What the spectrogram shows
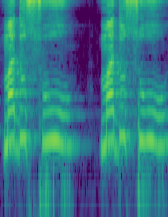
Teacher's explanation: देखो यहाँ पर मात्रा कैसे ध्यान रखनी है, मधु। धू में ऊ की मात्रा छोटी है और फिर सू की मात्रा बड़ी, तो कैसे खींचेंगे, मधुसू, मधुसू।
